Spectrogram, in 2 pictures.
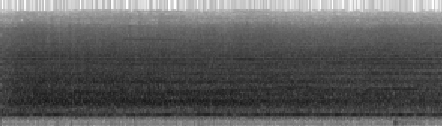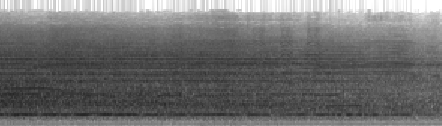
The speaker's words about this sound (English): And last but not least, if you want … to win this round, on the count of three, scream, one, two, three.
